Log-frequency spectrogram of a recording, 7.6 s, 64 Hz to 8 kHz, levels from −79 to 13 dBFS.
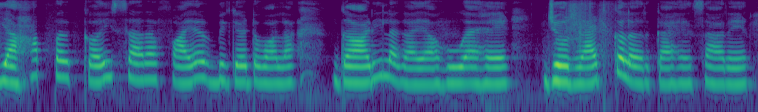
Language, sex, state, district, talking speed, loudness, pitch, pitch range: Hindi, female, Jharkhand, Garhwa, 135 wpm, -19 LUFS, 230 Hz, 220-260 Hz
